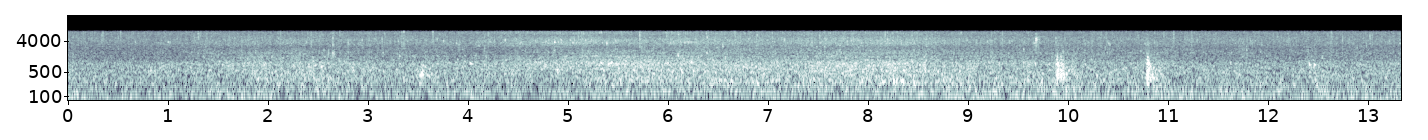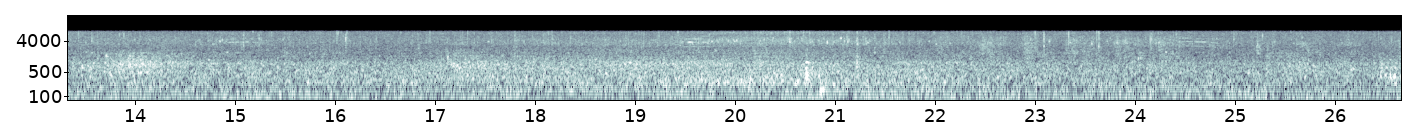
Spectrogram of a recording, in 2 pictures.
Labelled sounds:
14.9	15.2	Pacific white-sided dolphin, 3.5 to 3.8 kHz
24.4	24.9	Pacific white-sided dolphin, 2.8 to 4.0 kHz

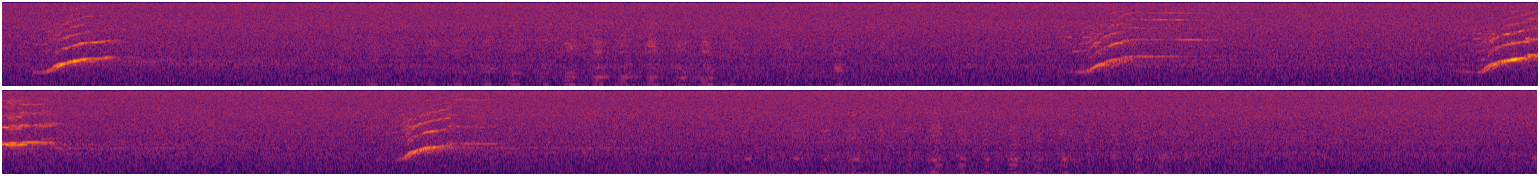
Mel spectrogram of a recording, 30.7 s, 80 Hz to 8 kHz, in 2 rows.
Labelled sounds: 0.5	1.2	humpback whale, 0.80 to 5.2 kHz
11.0	12.0	humpback whale, 0.80 to 5.7 kHz
14.9	16.0	humpback whale, 0.80 to 5.2 kHz
19.4	20.3	humpback whale, 0.80 to 6.0 kHz

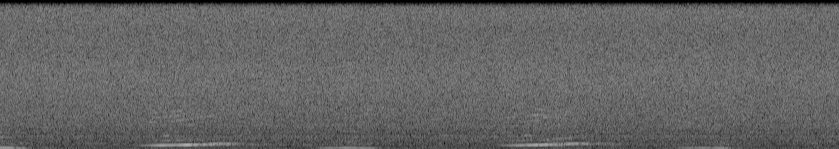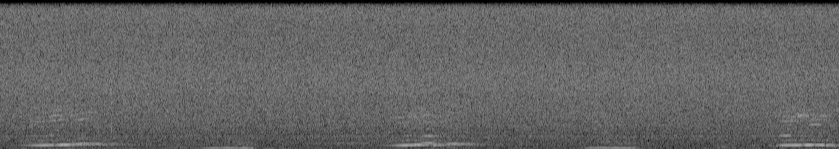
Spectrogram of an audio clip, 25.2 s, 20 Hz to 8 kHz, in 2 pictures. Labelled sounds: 24.3	24.6	humpback whale, 1.5 to 1.8 kHz

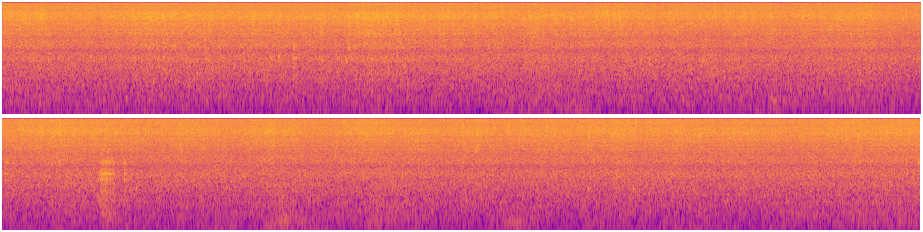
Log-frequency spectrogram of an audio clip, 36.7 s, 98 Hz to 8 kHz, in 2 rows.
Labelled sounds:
20.3	20.6	croaking sound likely from a nearby submerged object, 0.84 to 1.1 kHz

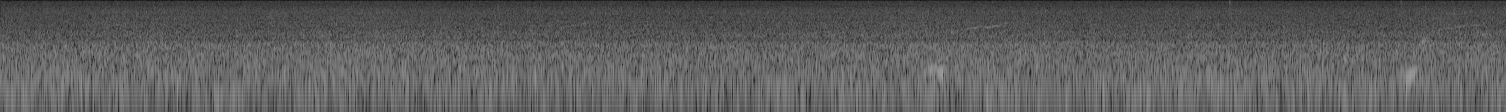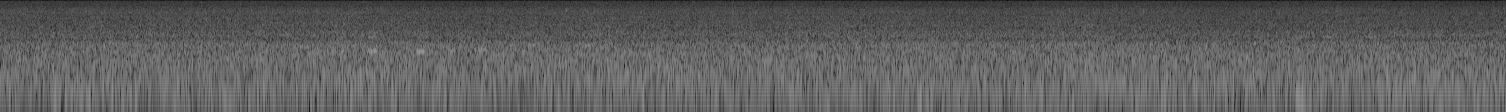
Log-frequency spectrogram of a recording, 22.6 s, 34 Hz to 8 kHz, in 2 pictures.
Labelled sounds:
7.2	7.5	humpback whale, 1.9 to 2.3 kHz
10.8	11.0	humpback whale, 1.8 to 2.3 kHz

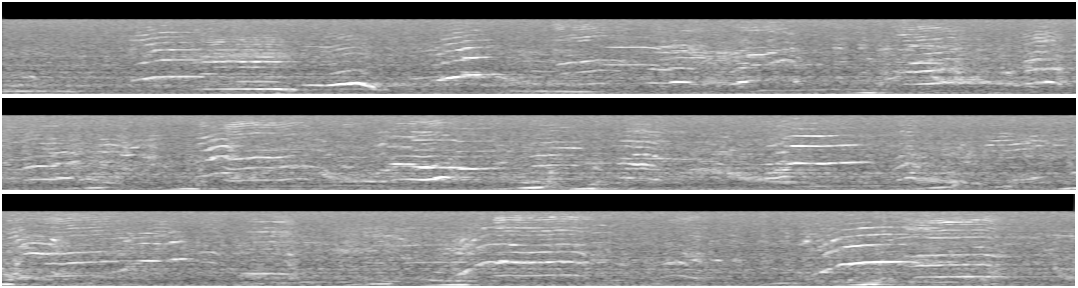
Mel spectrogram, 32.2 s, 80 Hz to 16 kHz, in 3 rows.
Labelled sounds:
1.3	2.7	humpback whale, 0.80 to 4.7 kHz
3.0	3.7	humpback whale, 0.86 to 2.8 kHz
4.4	8.0	humpback whale, 0.80 to 5.7 kHz
8.9	9.6	humpback whale, 0.90 to 6.1 kHz
10.2	12.0	humpback whale, 0.80 to 3.5 kHz
12.7	13.7	humpback whale, 1.2 to 6.2 kHz
14.6	15.6	humpback whale, 0.86 to 6.3 kHz
16.0	18.1	humpback whale, 0.80 to 4.4 kHz
18.6	19.4	humpback whale, 1.1 to 4.7 kHz
20.6	21.1	humpback whale, 1.8 to 3.9 kHz
21.6	23.4	humpback whale, 0.80 to 7.1 kHz
23.9	25.0	humpback whale, 1.5 to 5.3 kHz
25.5	27.3	humpback whale, 0.83 to 6.7 kHz
29.8	32.2	humpback whale, 0.83 to 6.1 kHz

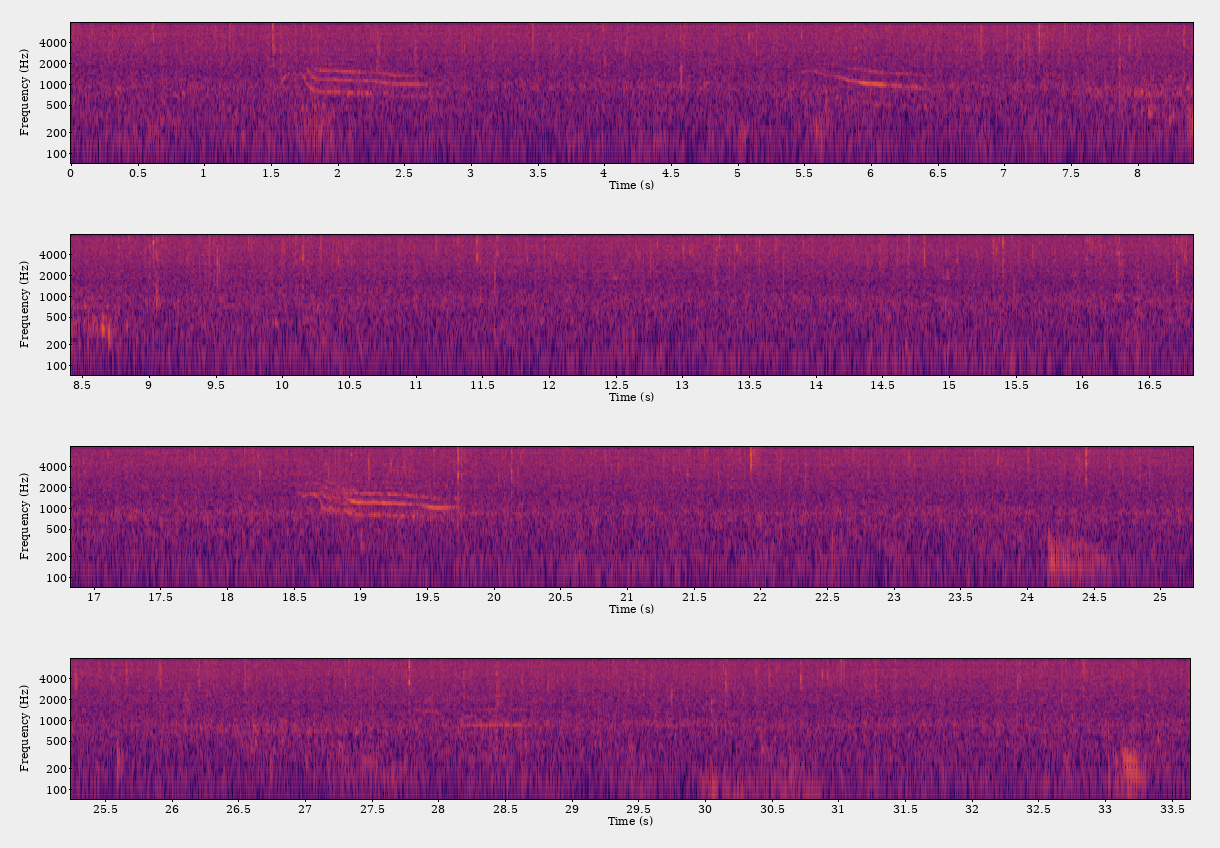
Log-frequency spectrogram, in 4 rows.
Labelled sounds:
1.6	2.7	killer whale, Bigg's (transient), 0.78 to 1.7 kHz
5.5	6.4	killer whale, Bigg's (transient), 0.84 to 1.7 kHz
18.5	19.7	killer whale, Bigg's (transient), 0.97 to 1.7 kHz
28.2	28.4	killer whale, Bigg's (transient), 0.84 to 0.91 kHz

